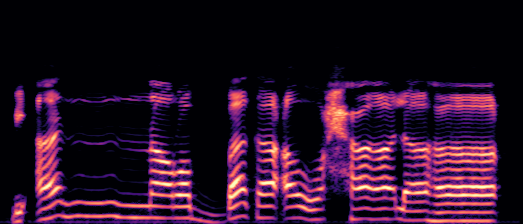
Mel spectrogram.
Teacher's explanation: بأن ربک اوحی لها، اوحی لها، بأن نون کے اوپر شادہ غنہ کریں گے، آواز کو ناک میں لے کے جائیں گے اور لمبا بھی کریں گے ، ربک را کو موٹا پڑھیں گے، کاف کو باریک پڑھیں · باریک پڑھیں گے، ربک اوحا، واو لین ہے سافٹ پڑھیں گے، ہا کو لمبا کریں گے، کھڑی زبر ہے ، اوحا لہا، آخر میں الف مدہ ہے یہاں پر بھی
